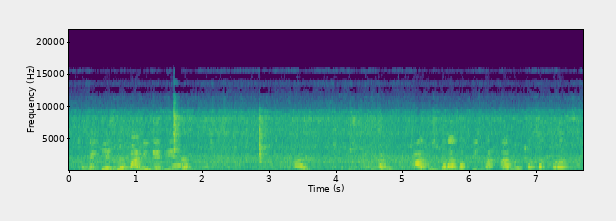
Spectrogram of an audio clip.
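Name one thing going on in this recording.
A metal spatula scrapes against a wok.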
